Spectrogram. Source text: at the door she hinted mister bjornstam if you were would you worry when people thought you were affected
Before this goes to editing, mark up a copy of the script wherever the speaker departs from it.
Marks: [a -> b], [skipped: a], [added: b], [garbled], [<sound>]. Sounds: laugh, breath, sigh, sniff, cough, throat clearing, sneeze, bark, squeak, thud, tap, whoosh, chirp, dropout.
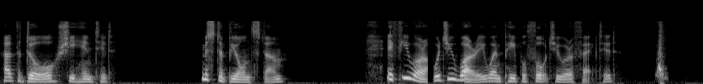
at the door she hinted mister bjornstam if you were would you worry when people thought you were affected [whoosh]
